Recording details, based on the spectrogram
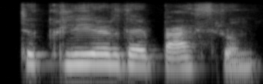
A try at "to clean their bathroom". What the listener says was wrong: Not clear, but to clean.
